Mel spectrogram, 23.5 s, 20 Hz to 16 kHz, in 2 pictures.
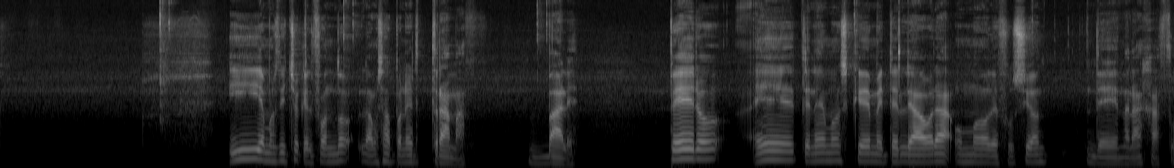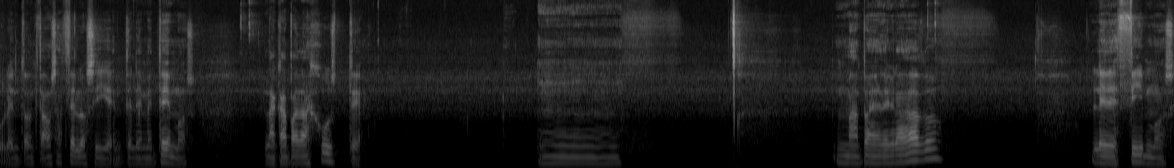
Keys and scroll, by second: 6.9 super+Tab, 8.8 space, 10.2 space, 10.8 super+Tab.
